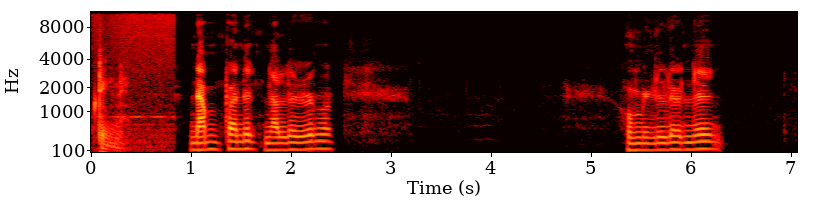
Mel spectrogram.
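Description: An elderly man speaks softly outdoors.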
